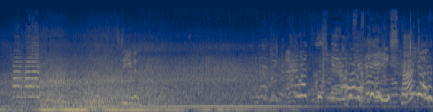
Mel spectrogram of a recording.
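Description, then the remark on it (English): A car horn toots briefly at the start over steady traffic rumble and a low hum as neighbours drive past a house hooting their car horns; then several people chatter and call out excitedly. “Um, and of course, there was one's neighbours going past in cars, and they all hooted like the devil.”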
